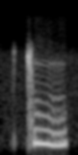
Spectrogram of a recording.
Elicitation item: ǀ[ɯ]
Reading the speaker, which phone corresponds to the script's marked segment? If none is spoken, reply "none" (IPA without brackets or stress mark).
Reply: u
